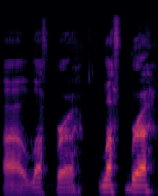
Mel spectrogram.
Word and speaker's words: Loughborough: So UCL, University of Loughborough, as you would say. Well done on your pronunciation there.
